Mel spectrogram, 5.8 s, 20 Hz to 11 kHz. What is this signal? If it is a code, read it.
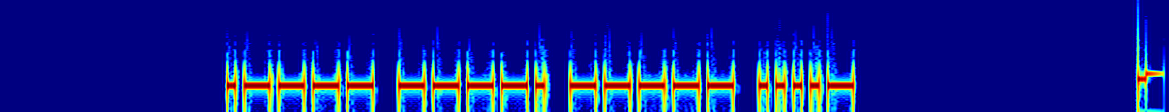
Morse code, heard as a keyed tone, about 28 wpm, 700 Hz. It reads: 1904
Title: Numbers - 4-Digit 28wpm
